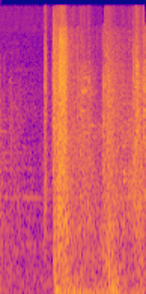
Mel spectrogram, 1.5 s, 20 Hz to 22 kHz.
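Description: Tank cannon fire in World of Tanks from a T-54 Mod. 1: two heavy booming shots about half a second apart, each with a sharp thumping onset and a lingering rumble.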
